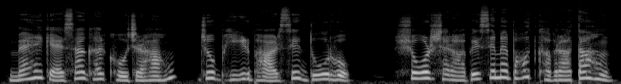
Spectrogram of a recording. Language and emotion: Hindi, fearful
